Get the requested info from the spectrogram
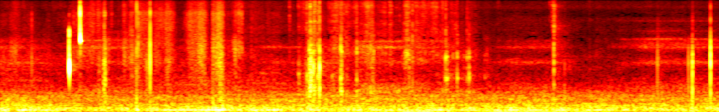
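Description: Irregular clicks and rustles of cosmetic packaging being handled: plastic product tubes and a small cardboard box being moved about and lifted out of a cardboard subscription box. Two sharp clicks come about a second in.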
